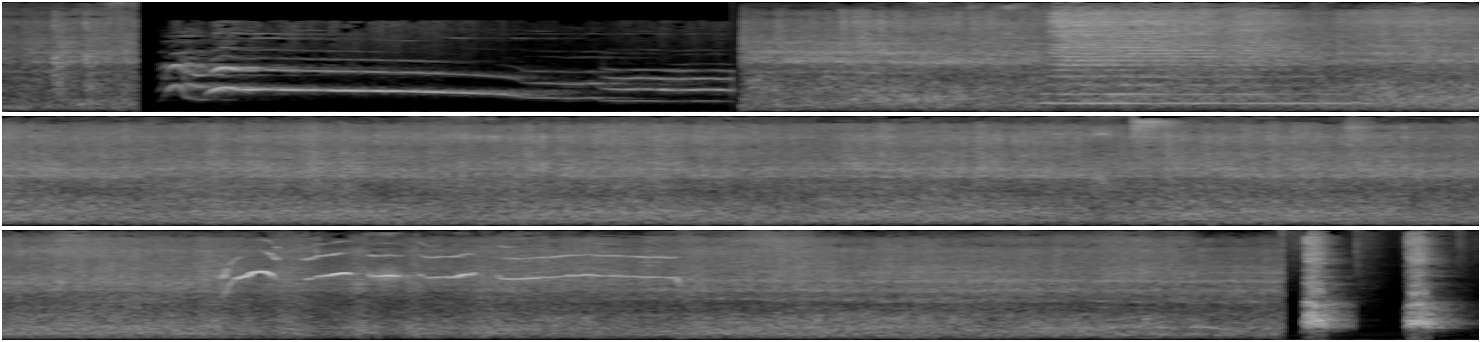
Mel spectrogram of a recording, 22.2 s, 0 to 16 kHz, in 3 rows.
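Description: Electric commuter train (ex-Japanese 205 series EMU) passing close by: one horn blast of about a second and a half, then the steady rumble and wheel clatter of the cars going past, with brief wheel squeals. Near the start a few seconds of an edited-in sound effect with falling pitch cut in, and near the end a string of short separate bursts from an edited insert.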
